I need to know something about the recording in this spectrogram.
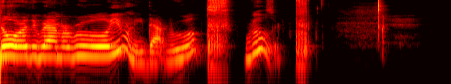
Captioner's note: blows tongue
